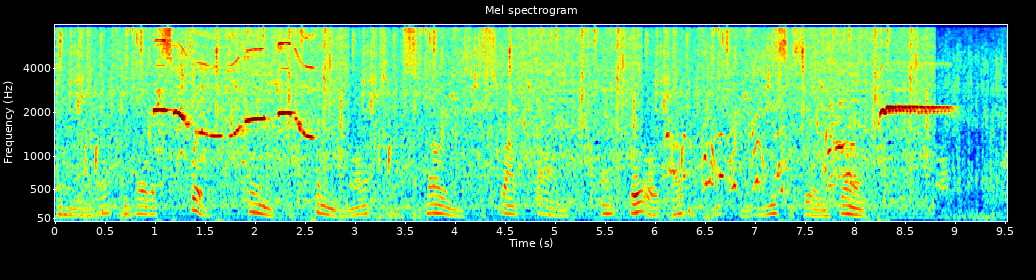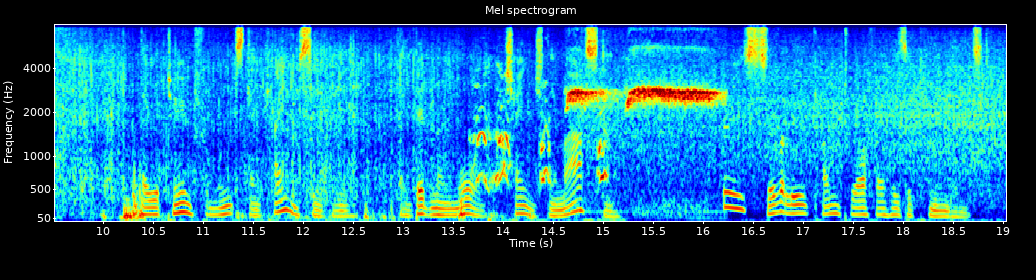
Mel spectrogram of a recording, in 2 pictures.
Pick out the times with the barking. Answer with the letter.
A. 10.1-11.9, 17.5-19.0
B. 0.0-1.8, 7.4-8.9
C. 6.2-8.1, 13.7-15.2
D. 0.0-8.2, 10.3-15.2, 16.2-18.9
C.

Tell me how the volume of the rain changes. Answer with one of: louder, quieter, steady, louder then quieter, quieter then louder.
quieter.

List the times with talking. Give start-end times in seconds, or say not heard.
0.0-8.2, 10.3-15.2, 16.2-18.9.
